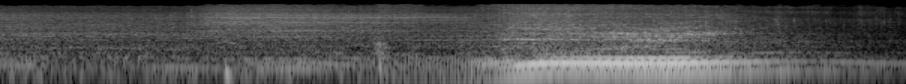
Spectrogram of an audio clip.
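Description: Car engine sound effect: the engine runs steadily, then revs up a little over three seconds in, holds loud for about a second and dies away near the end.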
